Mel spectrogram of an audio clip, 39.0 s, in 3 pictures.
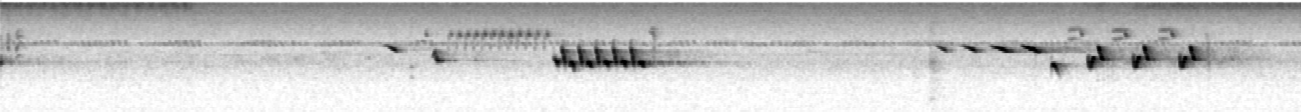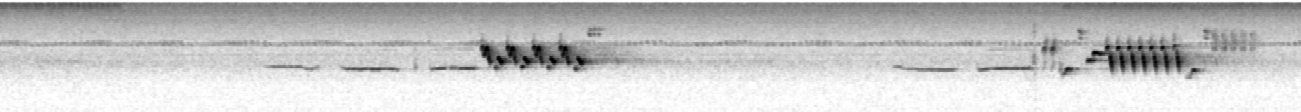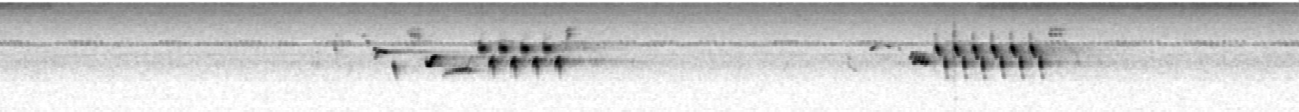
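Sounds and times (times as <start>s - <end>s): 
nightingale singing: 0.0s - 0.8s, 3.0s - 7.3s, 9.3s - 12.8s, 15.6s - 19.7s, 21.9s - 25.8s, 29.3s - 32.3s, 34.4s - 37.2s.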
